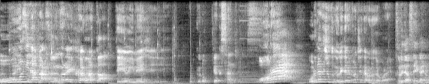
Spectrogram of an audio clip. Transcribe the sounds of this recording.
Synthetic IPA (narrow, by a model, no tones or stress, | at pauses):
oid̪akaɾasonoɡɯ̟ɾaiːkɯ̟̥kanakːat̪ːe̞jɯ̟ːime̞ːʑḭ | ɾo̞pːʲjakɯ̟̥sãɲd͡ʑɨ̰ː | oɾeo̞ɾed̪ak̪ːet͡ɕo̞t̪ːoɯ̟ɡet̪̬eɾɯ̟kãɲ̟d͡ʑinːaɾonoko̞ɾḛso̞ɾed̪e̞βase̞ːkaino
